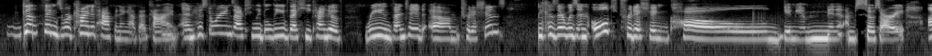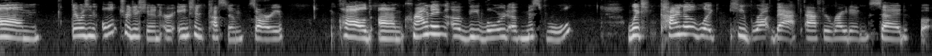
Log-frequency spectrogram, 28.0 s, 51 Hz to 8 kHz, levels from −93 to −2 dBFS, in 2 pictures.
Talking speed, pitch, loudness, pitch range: 135 wpm, 290 Hz, -25 LUFS, 250-330 Hz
